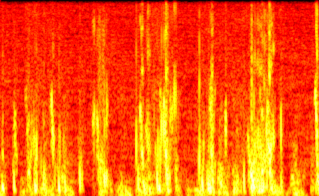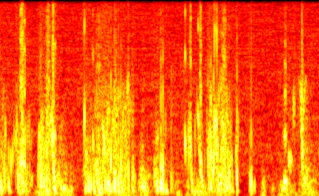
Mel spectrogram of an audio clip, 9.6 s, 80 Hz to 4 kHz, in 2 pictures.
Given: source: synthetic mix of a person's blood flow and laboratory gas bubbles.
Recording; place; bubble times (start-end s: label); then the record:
Doppler ultrasound of blood flow; precordium
0.00-0.10 s: bubbles
0.17-0.28 s: bubbles
0.38-1.05 s: bubbles
1.17-1.28 s: bubbles
1.38-1.68 s: bubbles
2.02-2.71 s: bubbles
2.95-3.25 s: bubbles
3.35-3.43 s: bubbles
3.47-4.14 s: bubbles
4.17-4.25 s: bubbles
4.66-5.28 s: bubbles
5.33-5.66 s: bubbles
6.01-6.84 s: bubbles
7.07-7.42 s: bubbles
7.52-8.39 s: bubbles
8.51-8.64 s: bubbles
9.02-9.22 s: bubbles
9.26-9.39 s: bubbles
9.56-9.59 s: bubbles
From the record:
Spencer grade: 4 (maximum detectable bubble signal sounding continuously throughout systole and diastole of every cardiac period, and overriding the amplitude of the normal cardiac signals); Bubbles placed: only in the low amplitude regions of the cardiac cycle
